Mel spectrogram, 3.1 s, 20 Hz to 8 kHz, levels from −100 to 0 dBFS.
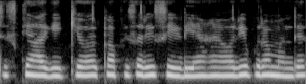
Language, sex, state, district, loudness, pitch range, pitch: Hindi, female, Bihar, Vaishali, -25 LUFS, 240-255 Hz, 250 Hz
